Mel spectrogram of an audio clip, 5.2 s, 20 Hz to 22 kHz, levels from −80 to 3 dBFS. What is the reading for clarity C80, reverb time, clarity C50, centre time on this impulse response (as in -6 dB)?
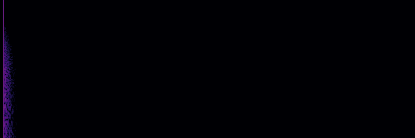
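15.5 dB, 0.35 s, 9.0 dB, 21 ms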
